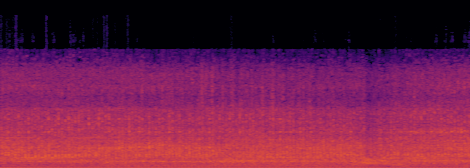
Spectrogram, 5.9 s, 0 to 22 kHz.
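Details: Massey Ferguson 245 three-cylinder diesel tractor idling just after first start in 12+ years, burnt/melted radiator; steady, even idle, about four firm pulses a second, no knocks or misses, charging. Normal diesel idle.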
